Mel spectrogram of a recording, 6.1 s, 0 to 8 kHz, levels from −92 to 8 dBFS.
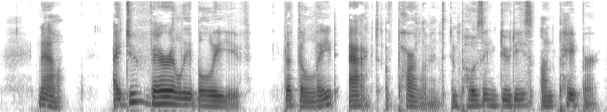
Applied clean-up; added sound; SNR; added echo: none; none; none; none.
